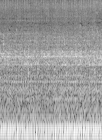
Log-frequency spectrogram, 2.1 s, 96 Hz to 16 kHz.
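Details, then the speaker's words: Pointer 1.8 with the terminals for a missing part bridged by a jumper wire: low, steady idle drone with no dips or shaking. The idle has stabilized and the shaking is gone. "¿Ya vieron, amigos? Ya se le quitó esa tembladera. Dejen ponerle bien. Hay mejora bastante, hasta se oye el motor cómo se estabiliza."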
